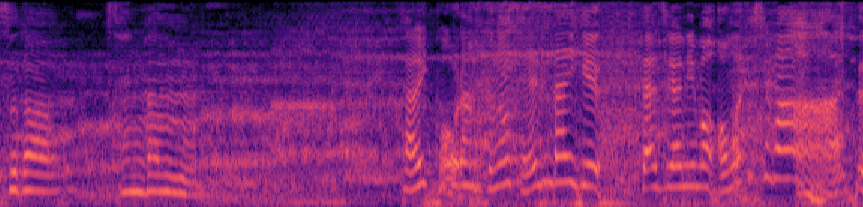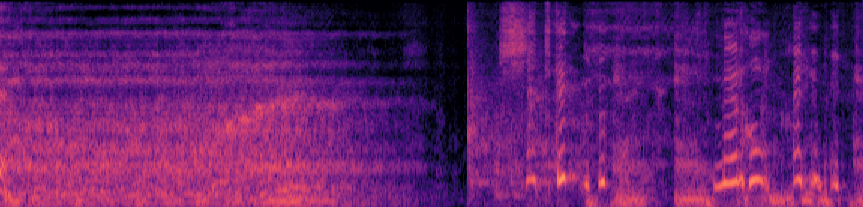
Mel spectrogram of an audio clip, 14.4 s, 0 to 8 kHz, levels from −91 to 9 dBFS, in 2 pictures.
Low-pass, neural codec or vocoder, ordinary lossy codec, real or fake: none; codec, 16 kHz, 4 kbps, FunCodec, trained on Chinese and English, 50 frames a second; none; fake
